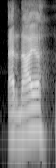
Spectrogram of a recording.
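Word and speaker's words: Adonijah: Adoniah.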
